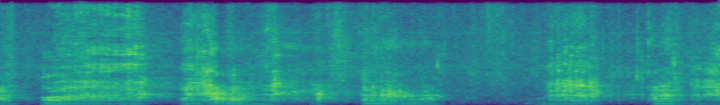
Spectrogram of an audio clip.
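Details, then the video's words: Loud play growls from three dogs romping, low throaty rumbles repeated about once a second in rough bursts, each rising into a snarl and then dropping away, with a brief quieter gap midway. "Noisy Dogs"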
